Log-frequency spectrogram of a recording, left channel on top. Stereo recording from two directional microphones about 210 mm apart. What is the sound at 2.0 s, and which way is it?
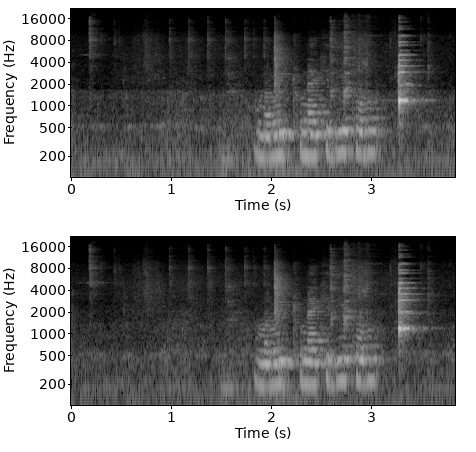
Speech, centre (ahead or behind).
